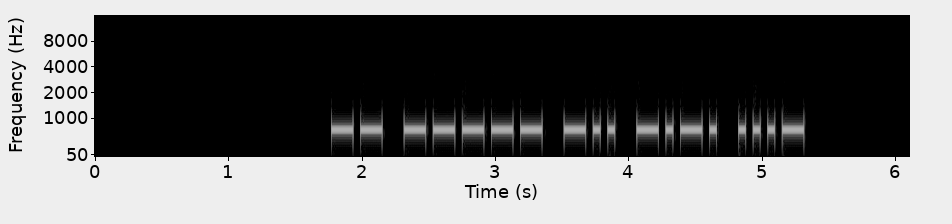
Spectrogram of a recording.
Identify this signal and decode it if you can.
Morse code, heard as a keyed tone, about 22 wpm, 700 Hz. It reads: M0DCV
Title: DXCC-100 Call Signs - 5 Characters - 22wpm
